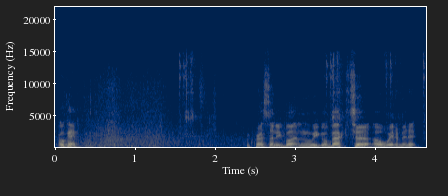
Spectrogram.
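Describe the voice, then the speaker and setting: A man's voice: medium pitch, normal speed. A man streaming a game from home, chatting casually in a blunt, firm way that rambles with fillers. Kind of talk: casual livestream chat. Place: home room.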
